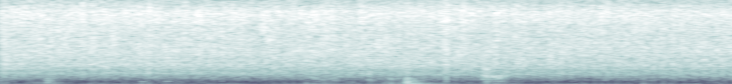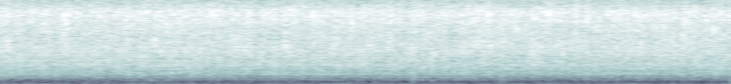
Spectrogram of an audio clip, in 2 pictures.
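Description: Chopped tomatoes and onions frying in oil in a kadhai, a steady sizzle, with a couple of soft knocks about two seconds in.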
